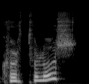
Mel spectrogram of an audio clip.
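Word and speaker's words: Kurtuluş: du ihn perfekt ausgesprochen kurtulusch also sogar mit dem S hinten ist eigentlich ein Strich drunter sieht man nur nicht ist mir zu aufwendig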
